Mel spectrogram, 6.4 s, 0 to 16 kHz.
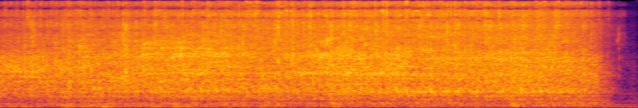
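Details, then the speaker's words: First Lionel 736 Berkshire after cleaning, running forward then neutral: steady, even motor whir with light gear hum and no knocks or catches; normal running. "That's the first Berkshire, all cleaned up, ready to go."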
